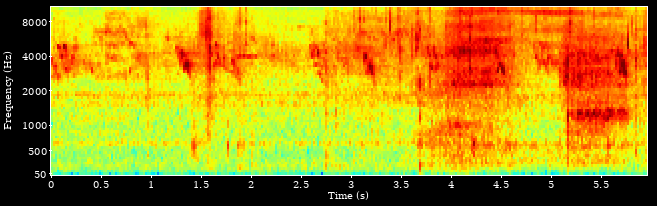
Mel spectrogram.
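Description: Faint, short bird chirps now and then. About two-thirds through, a brief scraping as a grafting knife shaves an olive scion.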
